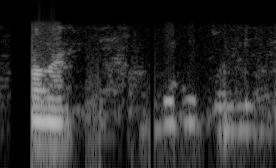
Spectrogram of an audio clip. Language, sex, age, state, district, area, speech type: Santali, male, 18-30, West Bengal, Birbhum, rural, conversation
